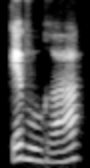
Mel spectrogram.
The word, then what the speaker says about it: Gevurah: as you recognized maybe, Gevurah and not Geburah, as it is often wrongly pronounced out of insufficient knowledge of the Hebrew pronunciation. Although the letter is called Bet, it is pronounced V as in vegetable, and the term Vegebula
